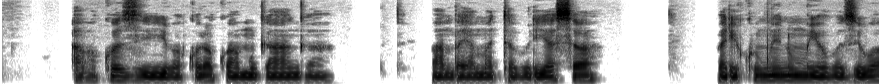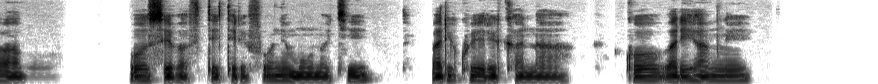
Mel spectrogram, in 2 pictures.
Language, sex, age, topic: Kinyarwanda, male, 18-24, health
